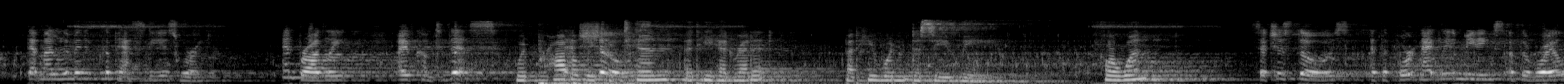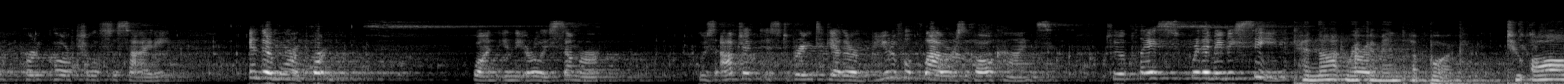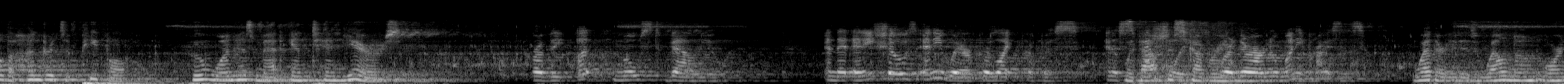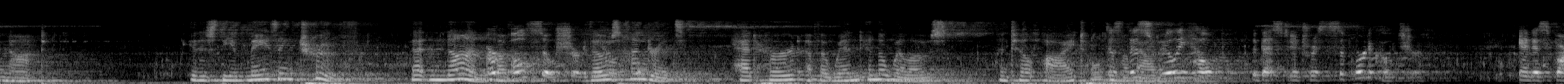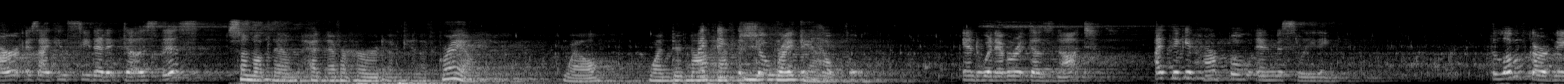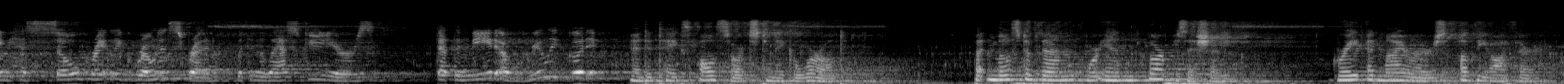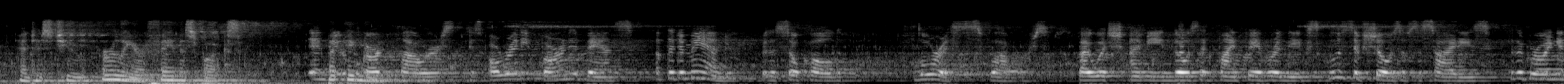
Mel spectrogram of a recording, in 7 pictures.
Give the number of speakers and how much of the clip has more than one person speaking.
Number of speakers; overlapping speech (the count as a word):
two, about 7%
